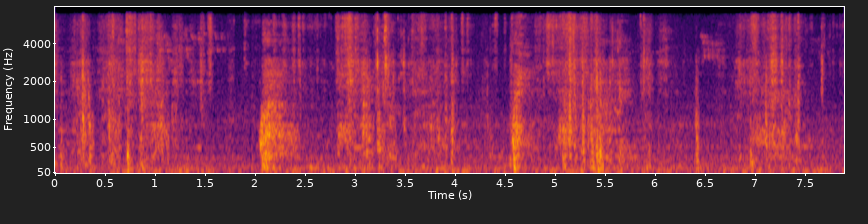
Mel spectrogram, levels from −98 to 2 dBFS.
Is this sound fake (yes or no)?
no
